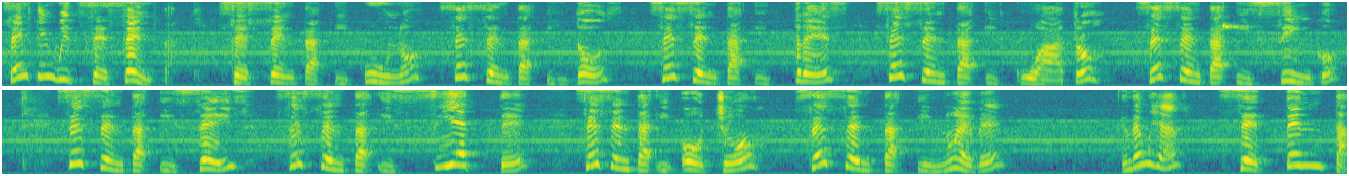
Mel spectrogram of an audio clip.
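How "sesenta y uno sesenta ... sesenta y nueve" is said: slow, careful delivery. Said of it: "so that's slow again".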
